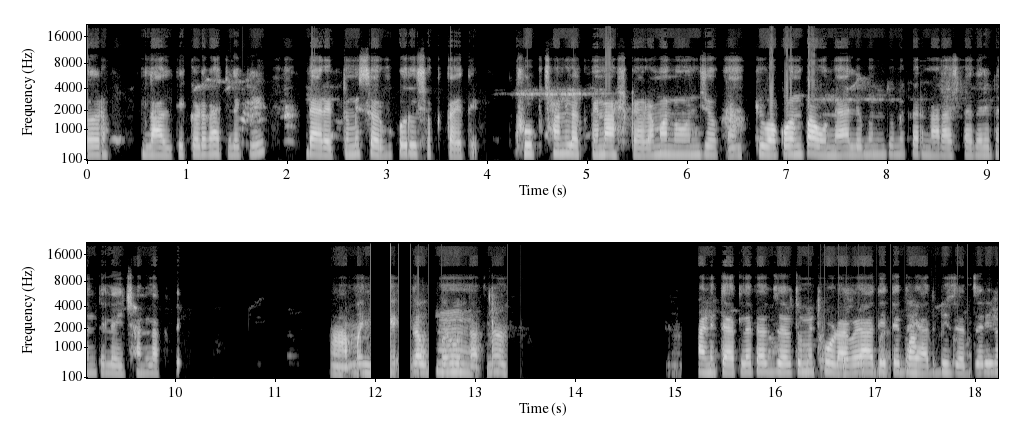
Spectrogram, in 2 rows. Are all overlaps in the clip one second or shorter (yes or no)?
yes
